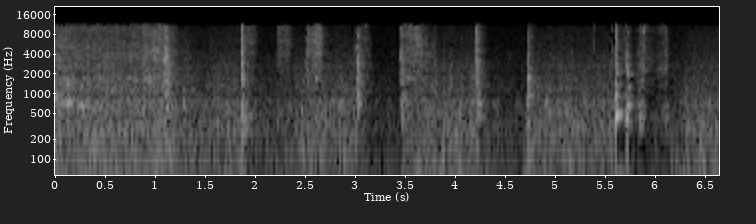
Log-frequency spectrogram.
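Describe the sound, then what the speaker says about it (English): Puttanesca sauce stirred in a pan, with a utensil scraping and clinking in irregular bursts over a steady low sizzle, close and moderately loud, with no talking. "Stir that around."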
